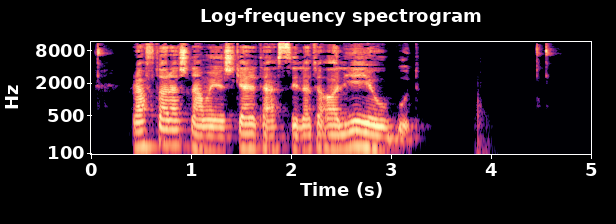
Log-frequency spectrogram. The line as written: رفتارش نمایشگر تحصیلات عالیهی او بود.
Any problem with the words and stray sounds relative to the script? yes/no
yes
